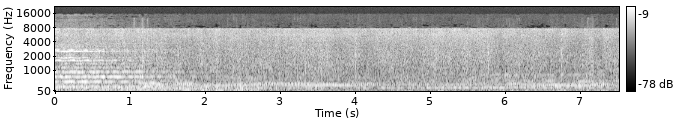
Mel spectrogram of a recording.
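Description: Sand hisses softly as something slides steadily down a dune.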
